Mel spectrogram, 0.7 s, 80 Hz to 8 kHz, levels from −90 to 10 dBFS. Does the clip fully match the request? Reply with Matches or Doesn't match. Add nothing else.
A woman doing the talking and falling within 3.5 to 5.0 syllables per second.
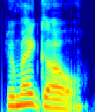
Doesn't match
